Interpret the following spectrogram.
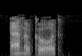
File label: "anechoic", English; adjectives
